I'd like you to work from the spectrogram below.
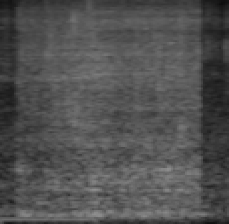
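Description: Water pours steadily from a bathtub spout in a home bathroom, a loud continuous rushing splash that starts abruptly and cuts off near the end, with no voices over it.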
